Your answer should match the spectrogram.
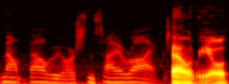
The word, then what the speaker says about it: Balrior: Balrior, that's the name. I actually wasn't pronouncing it too wrong. I was saying Mount Balrai, so Balrior.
